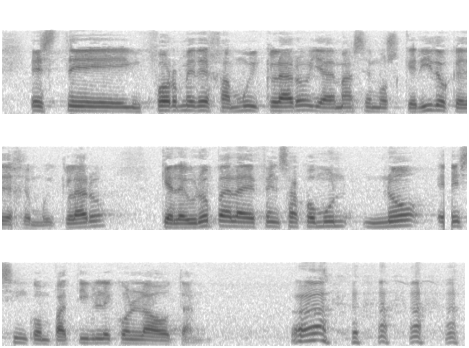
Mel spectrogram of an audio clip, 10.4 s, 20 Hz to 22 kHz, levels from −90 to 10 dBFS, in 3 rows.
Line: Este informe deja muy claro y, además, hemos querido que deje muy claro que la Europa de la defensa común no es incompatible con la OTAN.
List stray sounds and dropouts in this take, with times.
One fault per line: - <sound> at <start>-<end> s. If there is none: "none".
- dropout at 6.8-6.9 s
- laugh at 9.1-10.4 s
